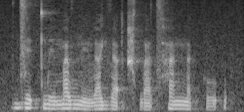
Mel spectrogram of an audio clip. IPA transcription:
d͡z e˦ ʔ t̪ w e˧ m a˧ w n̪ ẽ˨˩ l a˧ j l a˨ ʔ t͡ɕʰ w a˨˩ t͡sʰ a˧ n n̪ a˨ k̚ h o˨ ʔ

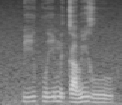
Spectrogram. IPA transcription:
k͡p iː˨˦ kʷ iː˨˦ m ɪ˨ k a˨ β ĩ˦ ɣ uː˨

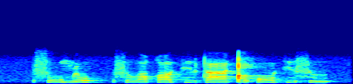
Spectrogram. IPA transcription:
s oː m ɭ o | s ɤː qʷ ɤː kʲ ɯː t aː ǃ ɤ ʔ ɔː kʲ ɯː s ɯ

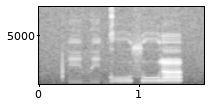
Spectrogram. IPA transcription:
pʰ i˦ v i˦ ɡ oː˨ s oː˦ ɾ ã˦

